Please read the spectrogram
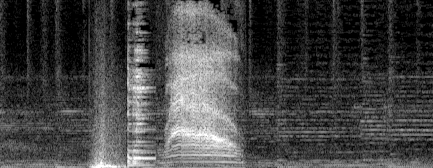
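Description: A sudden thump about a second in, then a loud, raspy animal screech lasting about a second that bends down in pitch at the end, heard over background music.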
